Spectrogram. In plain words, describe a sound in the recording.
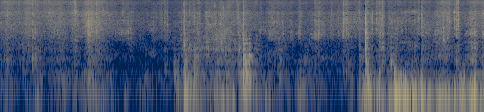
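Dry branches scrape and clatter as someone pulls them from a woodpile.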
